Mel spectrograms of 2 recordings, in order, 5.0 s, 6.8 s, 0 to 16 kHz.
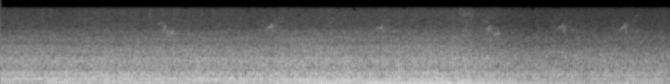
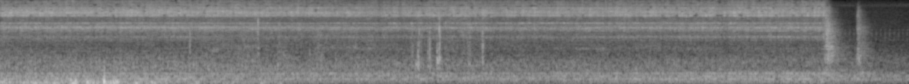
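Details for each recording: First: GE box fan, W22 model with plastic blades, after varnishing a loose shaded-pole coil, after several hours running: soft even hum and air rush with no buzz; fixed, running quietly. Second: GE W22 box fan on low speed: steady electrical buzz from the motor, absent on medium and high; long thought a bearing issue, actual cause a loose shaded-pole coil.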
